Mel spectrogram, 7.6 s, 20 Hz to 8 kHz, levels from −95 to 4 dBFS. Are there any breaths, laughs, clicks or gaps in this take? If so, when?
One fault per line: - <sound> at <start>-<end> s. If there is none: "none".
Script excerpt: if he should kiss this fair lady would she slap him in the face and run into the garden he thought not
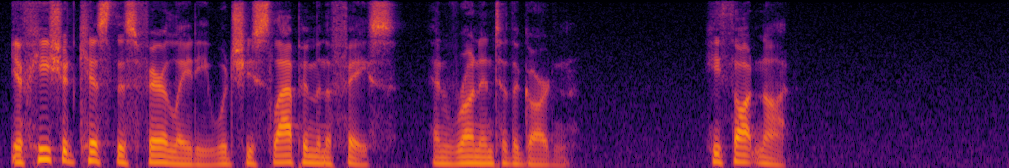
none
